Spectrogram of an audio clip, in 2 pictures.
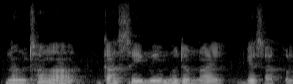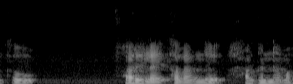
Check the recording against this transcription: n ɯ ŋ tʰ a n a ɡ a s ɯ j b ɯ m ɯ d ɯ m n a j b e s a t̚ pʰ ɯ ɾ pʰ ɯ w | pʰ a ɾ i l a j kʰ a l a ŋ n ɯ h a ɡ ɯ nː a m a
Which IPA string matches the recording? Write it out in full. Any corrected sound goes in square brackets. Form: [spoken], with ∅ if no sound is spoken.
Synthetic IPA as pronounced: n ɯ ŋ tʰ a [ŋ] a ɡ a s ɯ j b ɯ m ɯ d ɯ m n a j b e s a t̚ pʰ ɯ ɾ [kʰ] ɯ w | pʰ a ɾ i l a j kʰ a l a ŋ n ɯ h a ɡ ɯ nː a m a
